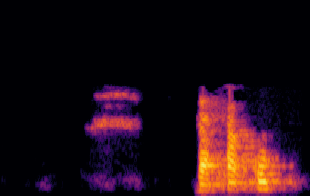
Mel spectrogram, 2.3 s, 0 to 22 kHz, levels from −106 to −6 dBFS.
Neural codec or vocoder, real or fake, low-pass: none; real; 3.6 kHz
